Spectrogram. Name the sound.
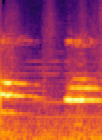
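cat meowing and caterwauling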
